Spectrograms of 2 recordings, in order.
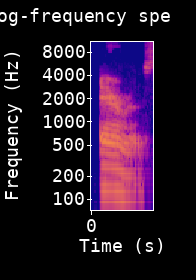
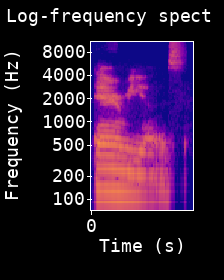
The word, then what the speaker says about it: errors: Um, one, you need to pronounce this word again. Errors. Not areas.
